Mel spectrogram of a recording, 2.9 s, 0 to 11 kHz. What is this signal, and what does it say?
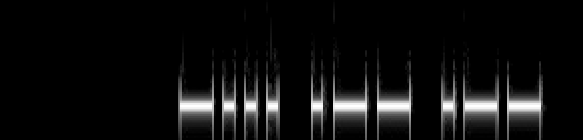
Morse code, heard as a keyed tone, about 22 wpm, 700 Hz. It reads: BWW
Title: Three Challenging Letter-Number Combinations 22wpm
